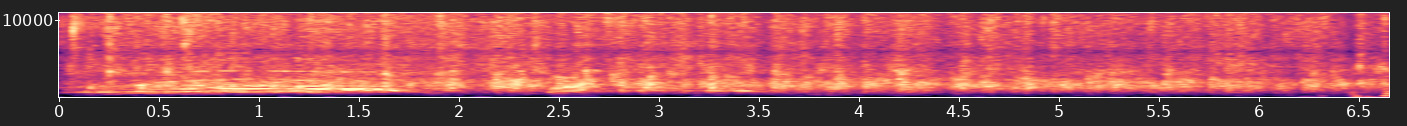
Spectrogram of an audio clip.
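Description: A live audience at the Bierhübeli in Bern applauds steadily, a dense wash of many hands clapping at once that holds at an even, fairly loud level throughout, with faint cheering or voices mixed in at the start.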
